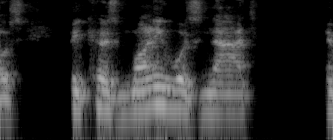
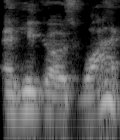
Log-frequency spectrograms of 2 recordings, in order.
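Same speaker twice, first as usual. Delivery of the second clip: ordinary talk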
